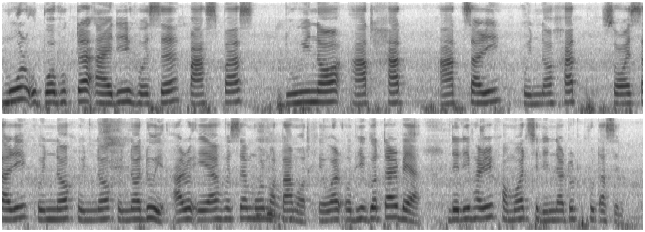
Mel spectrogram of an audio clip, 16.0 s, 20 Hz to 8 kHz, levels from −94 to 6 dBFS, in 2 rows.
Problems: background sounds at intervals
